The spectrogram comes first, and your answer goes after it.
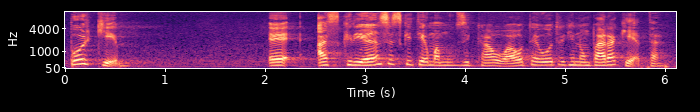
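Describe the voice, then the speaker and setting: A woman's voice: medium pitch, normal speed. A woman with a Brazilian Portuguese accent giving a public lecture, chatty and conversational, asking the audience questions and acting out quoted dialogue in her own voice. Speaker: lecturer at a spiritist center. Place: lecture hall. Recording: long hall reverb.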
